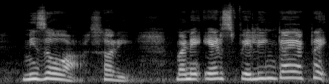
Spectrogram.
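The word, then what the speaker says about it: Missoula: একটা শহরে দাঁড়িয়েছে এখন যেটার নাম মিজোলা। মিজোয়া সরি। মানে এর স্পেলিংটাই একটা এল আছে কিন্তু উচ্চারণে সেটা উজ্জ মিজোয়া।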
